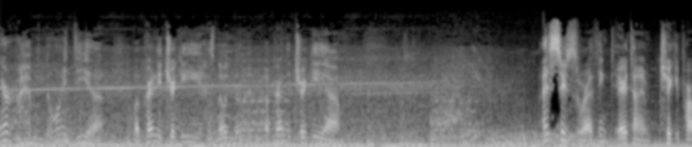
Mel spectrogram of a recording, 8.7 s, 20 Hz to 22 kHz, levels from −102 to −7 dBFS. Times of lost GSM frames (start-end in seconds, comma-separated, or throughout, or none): none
